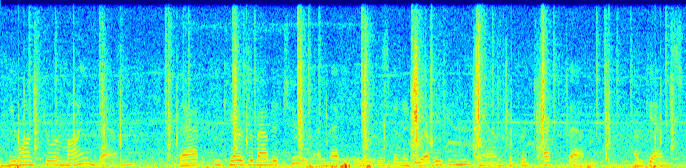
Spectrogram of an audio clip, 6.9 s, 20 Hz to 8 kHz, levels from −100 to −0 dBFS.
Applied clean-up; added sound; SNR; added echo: none; Wind; -2 dB; none.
